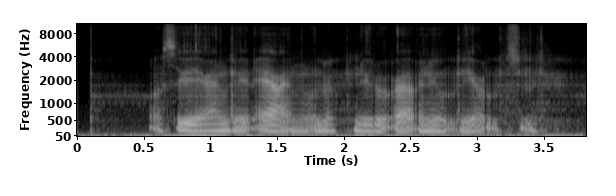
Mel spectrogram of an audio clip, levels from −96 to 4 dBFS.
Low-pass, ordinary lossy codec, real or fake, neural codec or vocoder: none; none; fake; autoencoder, 22.05 kHz, a latent of 192 numbers a frame, VITS, trained on many speakers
